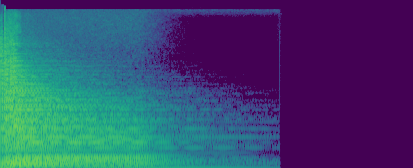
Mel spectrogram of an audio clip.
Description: Listen to B+ strummed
